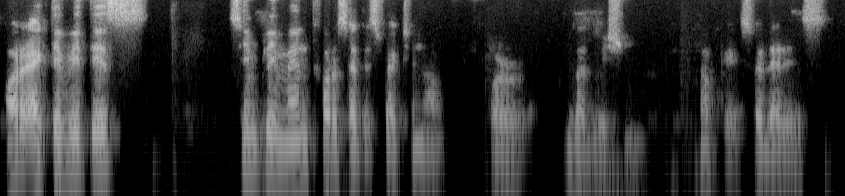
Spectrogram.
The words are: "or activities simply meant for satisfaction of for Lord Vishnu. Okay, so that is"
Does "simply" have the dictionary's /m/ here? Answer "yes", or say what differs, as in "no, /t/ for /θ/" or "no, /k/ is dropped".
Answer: yes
